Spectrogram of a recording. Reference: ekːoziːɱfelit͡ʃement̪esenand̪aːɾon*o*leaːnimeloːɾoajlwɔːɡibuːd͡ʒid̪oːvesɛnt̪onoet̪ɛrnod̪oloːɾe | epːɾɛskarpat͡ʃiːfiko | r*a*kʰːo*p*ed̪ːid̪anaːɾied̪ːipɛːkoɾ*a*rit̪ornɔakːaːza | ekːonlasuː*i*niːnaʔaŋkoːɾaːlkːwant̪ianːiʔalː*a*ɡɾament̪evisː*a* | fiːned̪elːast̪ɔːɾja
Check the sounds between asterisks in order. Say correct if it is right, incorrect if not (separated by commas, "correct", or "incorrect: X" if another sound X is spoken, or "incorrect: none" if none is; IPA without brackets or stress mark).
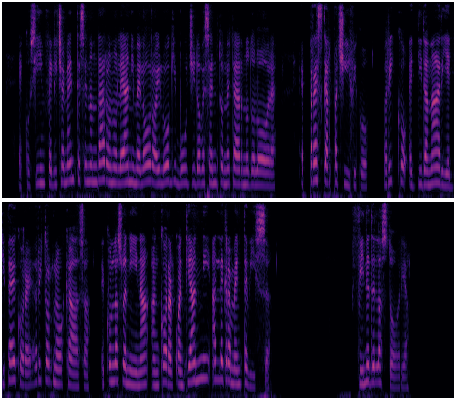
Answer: correct, incorrect: i, incorrect: ʔ, incorrect: e, incorrect: a, incorrect: e, incorrect: e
